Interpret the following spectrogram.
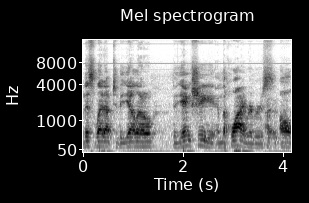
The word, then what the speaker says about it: Yangtze: It's Yangtze. See, I don't pay you for your pronunciation either.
